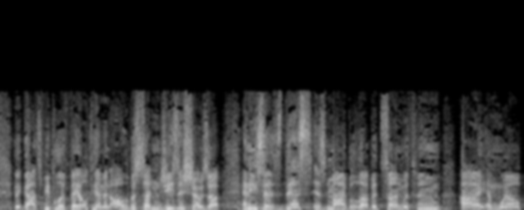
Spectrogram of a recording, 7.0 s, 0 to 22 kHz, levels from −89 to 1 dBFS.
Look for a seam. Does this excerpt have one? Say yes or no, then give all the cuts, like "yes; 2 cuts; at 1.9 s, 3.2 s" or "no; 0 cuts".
no; 0 cuts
